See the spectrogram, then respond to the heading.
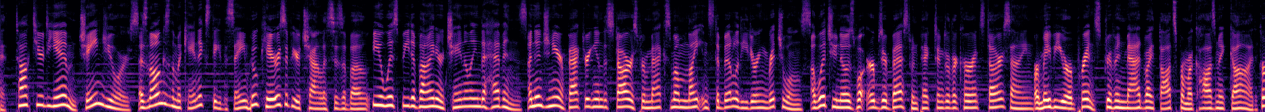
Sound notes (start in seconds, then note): none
